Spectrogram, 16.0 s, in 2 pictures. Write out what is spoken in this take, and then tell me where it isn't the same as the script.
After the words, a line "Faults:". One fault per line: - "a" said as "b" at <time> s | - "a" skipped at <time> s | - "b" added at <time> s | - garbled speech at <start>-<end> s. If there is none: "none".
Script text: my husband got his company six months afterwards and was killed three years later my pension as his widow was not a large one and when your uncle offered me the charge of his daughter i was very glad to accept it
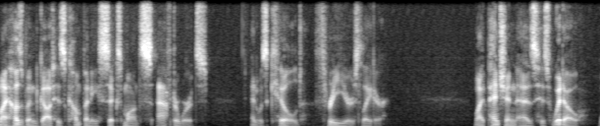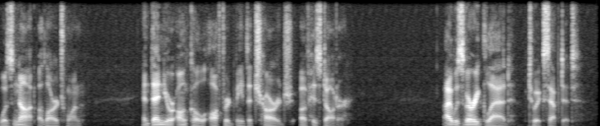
my husband got his company six months afterwards and was killed three years later my pension as his widow was not a large one and then your uncle offered me the charge of his daughter i was very glad to accept it
Faults:
- "when" said as "then" at 10.1 s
